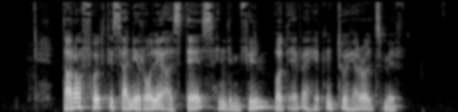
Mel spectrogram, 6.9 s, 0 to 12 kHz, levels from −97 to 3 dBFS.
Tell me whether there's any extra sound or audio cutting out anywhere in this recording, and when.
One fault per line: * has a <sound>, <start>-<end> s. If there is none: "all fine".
all fine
